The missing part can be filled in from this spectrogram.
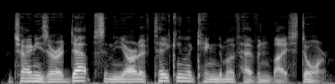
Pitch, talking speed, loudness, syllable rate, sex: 110 Hz, 270 wpm, -17 LUFS, 6.9 syllables/s, male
